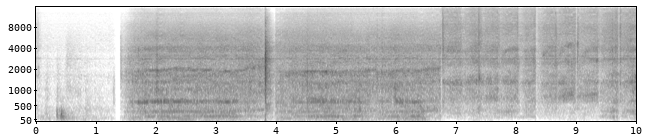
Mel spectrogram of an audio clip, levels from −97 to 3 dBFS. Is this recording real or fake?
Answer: fake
